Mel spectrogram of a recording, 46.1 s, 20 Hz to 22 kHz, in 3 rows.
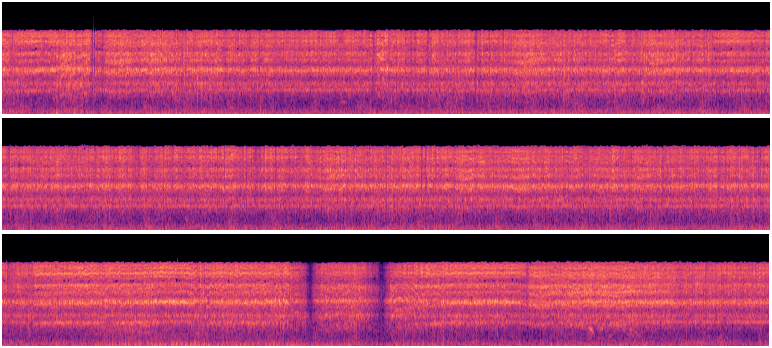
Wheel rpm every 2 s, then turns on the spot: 230, 220, 230, 240, 240, 230, 230, 230, 240, 230, 240, 230, 230, 230, 230, 230, 210, 220, 140, 140, 220, 220, 230.
36-38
